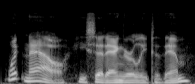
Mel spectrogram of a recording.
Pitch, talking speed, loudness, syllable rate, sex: 115 Hz, 215 wpm, -18 LUFS, 5.1 syllables/s, male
